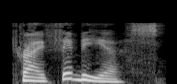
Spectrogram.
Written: triphibious

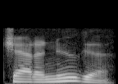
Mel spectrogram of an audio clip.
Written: Chattanooga

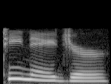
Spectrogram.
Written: teenager

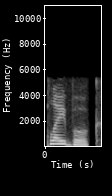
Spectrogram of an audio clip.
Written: playbook

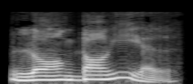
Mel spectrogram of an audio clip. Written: langue doil

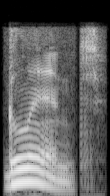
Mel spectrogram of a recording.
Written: glint

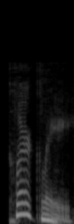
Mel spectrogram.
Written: clerkliness

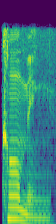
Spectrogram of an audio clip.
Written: combing

